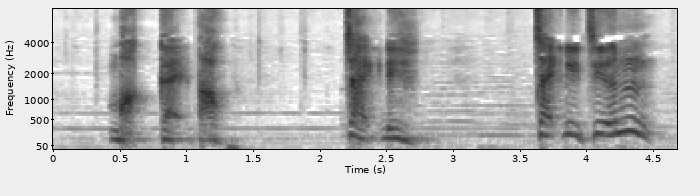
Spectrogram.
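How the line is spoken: Harsh strained voice. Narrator (Vietnamese): Ông Đảm gằn giọng

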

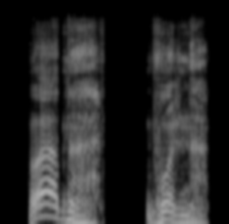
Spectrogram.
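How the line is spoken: Exhaling. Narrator (Russian): выдохнул я

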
